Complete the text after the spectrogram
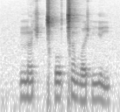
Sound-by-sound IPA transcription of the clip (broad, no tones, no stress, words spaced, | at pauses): nɐ̃ʃ ǀʰo ǀɐ̃vɐʃnʲəj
